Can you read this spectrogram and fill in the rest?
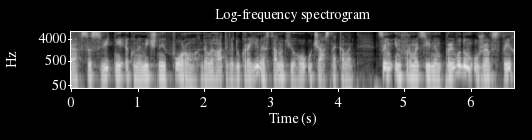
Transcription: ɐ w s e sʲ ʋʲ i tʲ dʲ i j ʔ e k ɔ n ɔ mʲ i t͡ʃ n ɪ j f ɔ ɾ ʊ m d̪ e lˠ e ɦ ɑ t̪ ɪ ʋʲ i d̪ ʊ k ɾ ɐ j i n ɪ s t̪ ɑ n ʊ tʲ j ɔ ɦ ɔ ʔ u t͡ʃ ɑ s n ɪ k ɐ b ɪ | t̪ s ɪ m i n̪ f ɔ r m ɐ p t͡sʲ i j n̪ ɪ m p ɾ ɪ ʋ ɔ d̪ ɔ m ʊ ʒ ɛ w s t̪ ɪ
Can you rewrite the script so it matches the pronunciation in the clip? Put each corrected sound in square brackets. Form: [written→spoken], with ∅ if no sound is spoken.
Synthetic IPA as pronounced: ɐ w s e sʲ ʋʲ i tʲ [dʲ→nʲ] i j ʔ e k ɔ n ɔ mʲ i t͡ʃ n ɪ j f ɔ ɾ ʊ m d̪ e lˠ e ɦ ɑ t̪ ɪ ʋʲ i d̪ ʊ k ɾ ɐ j i n ɪ s t̪ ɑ n ʊ tʲ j ɔ ɦ ɔ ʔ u t͡ʃ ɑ s n ɪ k ɐ [b→m] ɪ | t̪ s ɪ m i n̪ f ɔ r m ɐ [p→∅] t͡sʲ i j n̪ ɪ m p ɾ ɪ ʋ ɔ d̪ ɔ m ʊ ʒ ɛ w s t̪ ɪ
